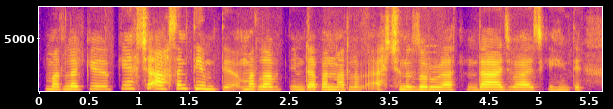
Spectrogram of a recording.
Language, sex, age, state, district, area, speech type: Kashmiri, female, 30-45, Jammu and Kashmir, Kulgam, rural, spontaneous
